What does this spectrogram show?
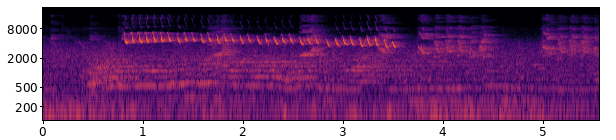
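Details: White-rumped shama delivering a long, high, rapid trill of evenly repeated notes lasting nearly three seconds, then softer high chips, over a steady background hum and noise.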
